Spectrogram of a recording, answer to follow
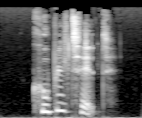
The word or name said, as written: kuppeltelt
